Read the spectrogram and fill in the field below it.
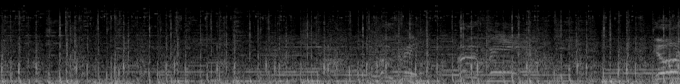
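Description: Hooves clip-clop in a steady trotting rhythm from a horse in The Witcher 3, near and continuous, blended with background music and occasional speech.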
